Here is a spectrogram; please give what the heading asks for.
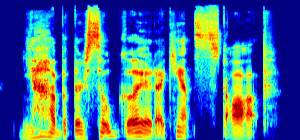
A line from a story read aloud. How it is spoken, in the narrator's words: Grimacing, mutters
